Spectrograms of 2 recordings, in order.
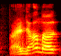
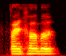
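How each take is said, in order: First: Frank Herbert said higher and grander, Herbert stretched; high mock grand name. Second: Said in the usual way. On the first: Shown as a demonstration. Weighing the author's name, mock-grand Frank Herbert. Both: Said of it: "feels like there should be a third name".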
